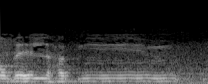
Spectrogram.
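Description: A man reciting Arabic in a slow, chanted intonation, holding two long notes before trailing off near the end. The sound is dull and narrow, as on an old tape recording.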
